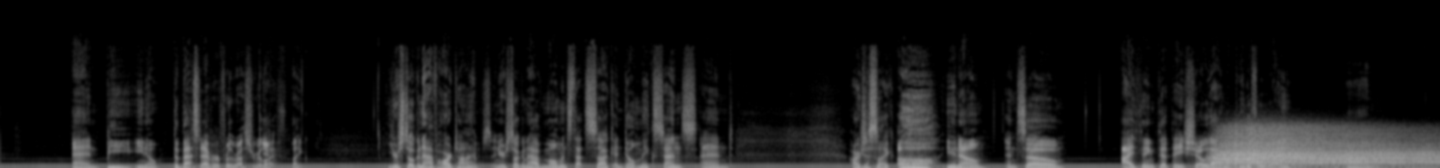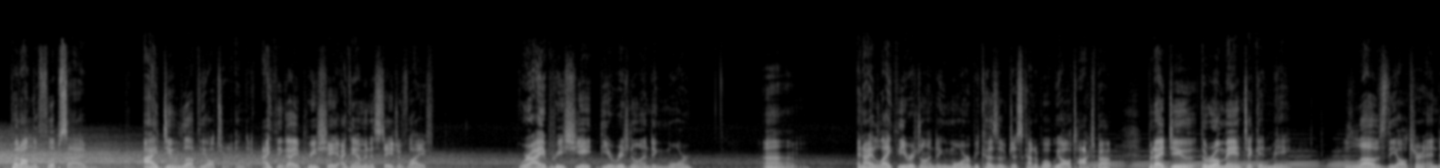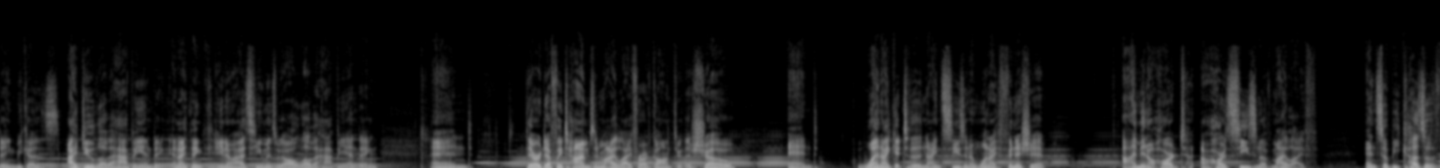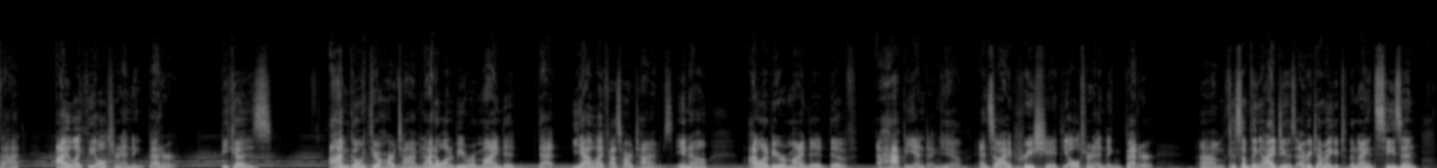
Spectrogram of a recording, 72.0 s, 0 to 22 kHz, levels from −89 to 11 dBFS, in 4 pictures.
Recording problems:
background music; loud; throughout; 3 dB below the speech

